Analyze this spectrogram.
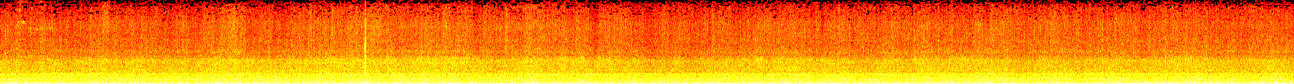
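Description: Raindrops patter lightly on the windscreen.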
